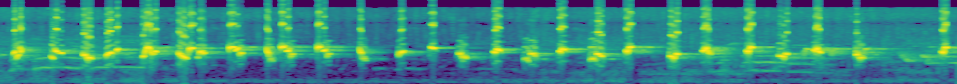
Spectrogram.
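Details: Bali sooty-headed bulbul in energetic double ropel song: almost ten seconds of rapid, repeated short whistled notes, bubbly and slurred, with brief faint lower whistles at the start and near the end.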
